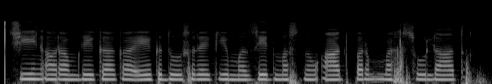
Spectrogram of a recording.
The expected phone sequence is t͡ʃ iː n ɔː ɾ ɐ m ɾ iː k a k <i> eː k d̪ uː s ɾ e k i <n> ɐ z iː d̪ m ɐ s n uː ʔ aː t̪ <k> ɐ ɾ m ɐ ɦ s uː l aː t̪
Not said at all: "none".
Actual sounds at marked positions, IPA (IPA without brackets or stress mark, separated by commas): a, m, p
